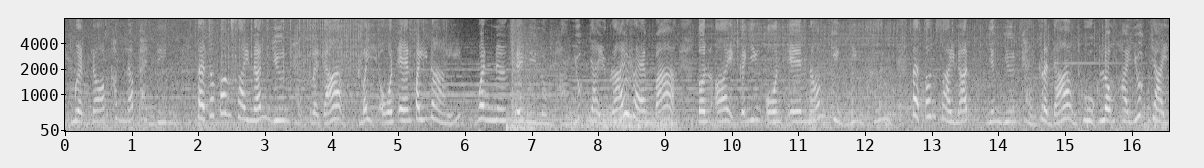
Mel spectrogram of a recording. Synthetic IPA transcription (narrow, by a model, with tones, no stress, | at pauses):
mɯ˩˦ənːɔː˦˥mkʰa˧mna˦˥pʰːɛː˨˩˦ndi˧n | t̪ɛː˨˩t͡ɕa˨˩t̪ɔ˥˩ŋsaː˧jna˦˥njɯː˧nkʰɛ˨˩˦ŋkɾa˧daː˥˩ŋ | ma˥˩jʔoː˧nʔeː˧npa˧jna˩˦j | wa˧nːɯ˨˧˩ŋdaː˥˩jmiː˧lo˧mpʰaː˧ju˦˥ʔja˨˩jɾaː˦˥jɾɛː˧ŋmaː˥˩k̚ | t̪o˧nʔɔ˧˩jkɔ˥˩ji˥˩ŋʔoː˧nʔeː˧nːɔː˦˥mki˨˩ŋji˥˩ŋkʰɯ˥˩n | t̪ɛː˨˩t̪o˥˩nsaː˧jna˦˥n | ja˧ŋjɯː˧nkʰɛ˩˦ŋkɾa˧daː˥˩ŋt̪ʰuː˨˩k̚lo˧mpʰaː˧ju˦˥ʔja˨˩j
